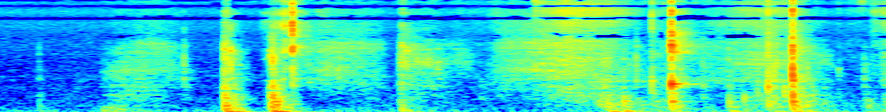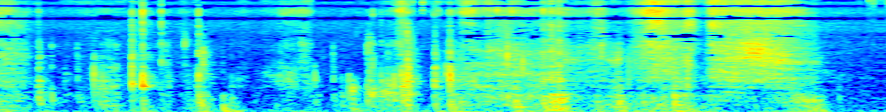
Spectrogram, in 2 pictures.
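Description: Someone drinking water from a plastic bottle: scattered clicks and crackles of the plastic and gulps, the sharpest pair about a second in, with soft breaths between.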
